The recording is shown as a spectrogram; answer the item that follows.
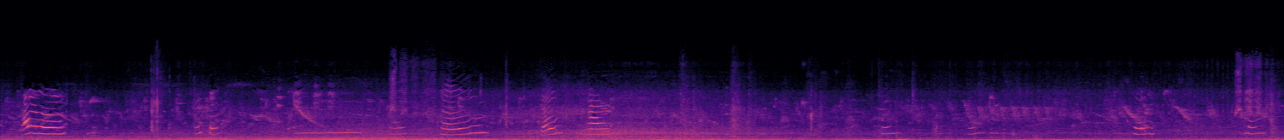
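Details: Stray street cats in Morocco meowing for food, several high, rising-falling meows in bursts near the start and middle, fewer later, over steady low background rumble of outdoor noise.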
